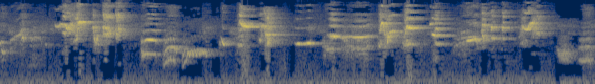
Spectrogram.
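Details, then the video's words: Long continuous oriental magpie-robin song in 'ngacor' style: a steady stream of varied piercing whistles, clear level tones and scratchy chatter with barely any breaks. "Kacer Kampung. Super Ngacor panjang"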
